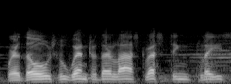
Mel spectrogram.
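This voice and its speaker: A man narrating an old-time radio mystery from a script, dramatic and portentous, with weighty pauses. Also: mid-range voice, flat delivery. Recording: muffled old radio recording. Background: prominent music.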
